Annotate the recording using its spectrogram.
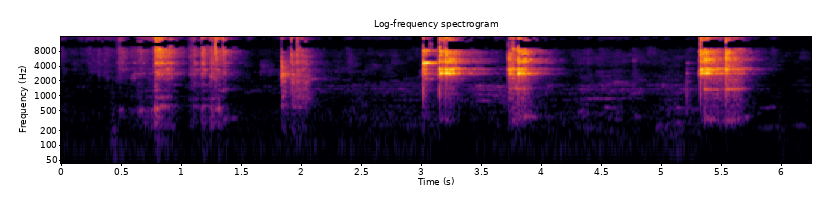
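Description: Glass jars clinking as they are handled and set down among other jars: several knocks, the loudest about three seconds in and near the end, each ringing briefly.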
